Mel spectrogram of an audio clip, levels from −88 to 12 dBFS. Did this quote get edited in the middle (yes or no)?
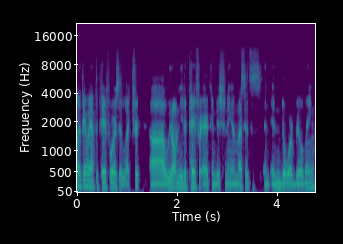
no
